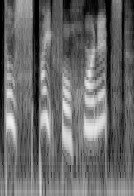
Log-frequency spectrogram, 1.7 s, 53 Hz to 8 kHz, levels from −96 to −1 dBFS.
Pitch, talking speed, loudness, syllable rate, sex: 300 Hz, 105 wpm, -17 LUFS, 4.9 syllables/s, female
